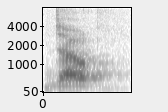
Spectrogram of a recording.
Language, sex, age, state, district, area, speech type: Odia, male, 18-30, Odisha, Rayagada, urban, read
